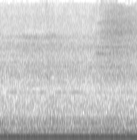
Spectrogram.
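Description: A steady low hum with no change in pitch or level, under a faint even hiss.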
